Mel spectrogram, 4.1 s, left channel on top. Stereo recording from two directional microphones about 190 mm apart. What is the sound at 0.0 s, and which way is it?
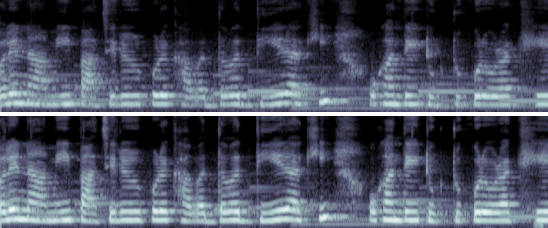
A woman's voice, 45° right (ahead or behind).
